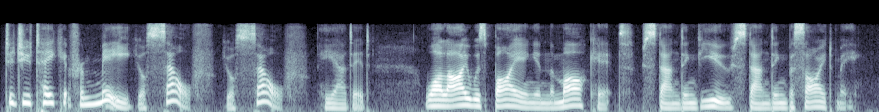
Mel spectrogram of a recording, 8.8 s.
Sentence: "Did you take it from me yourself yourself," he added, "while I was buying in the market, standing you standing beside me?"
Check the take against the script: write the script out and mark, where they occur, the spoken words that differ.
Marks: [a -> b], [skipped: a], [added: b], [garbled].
"Did you take it from me yourself yourself," he added, "while I was buying in the market, standing you standing beside me?"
